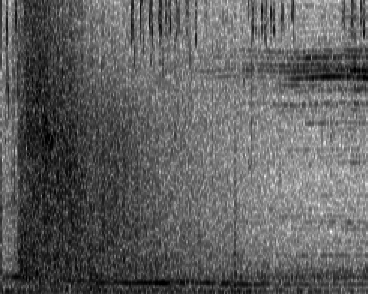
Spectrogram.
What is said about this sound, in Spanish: Fuera de la caverna, la lluvia le había ganado la batalla al fuego. De pronto, la luz de un rayo iluminó algo que había estado oculto por mucho tiempo.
